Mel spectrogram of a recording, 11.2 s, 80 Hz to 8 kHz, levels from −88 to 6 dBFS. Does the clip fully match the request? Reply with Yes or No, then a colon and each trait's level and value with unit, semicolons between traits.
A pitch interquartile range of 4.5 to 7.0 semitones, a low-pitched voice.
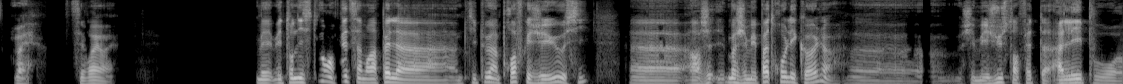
Yes: average, 5.2 semitones; low, 125 Hz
